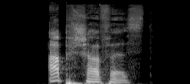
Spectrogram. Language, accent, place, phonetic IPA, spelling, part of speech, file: German, Germany, Berlin, [ˈapˌʃafəst], abschaffest, verb, De-abschaffest.ogg
- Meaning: second-person singular dependent subjunctive I of abschaffen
